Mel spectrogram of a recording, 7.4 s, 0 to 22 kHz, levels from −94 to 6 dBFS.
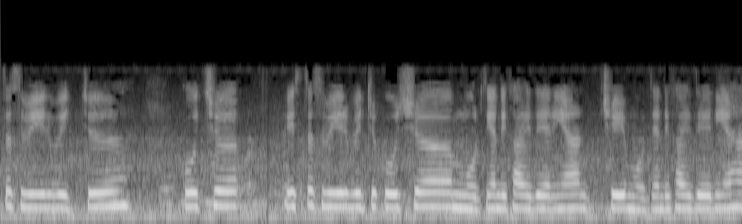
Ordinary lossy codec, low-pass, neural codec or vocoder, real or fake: MP3, 32 kbps; 7.2 kHz; none; real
